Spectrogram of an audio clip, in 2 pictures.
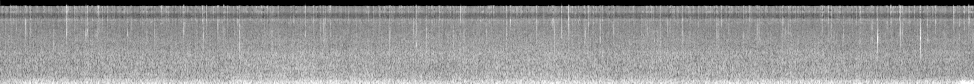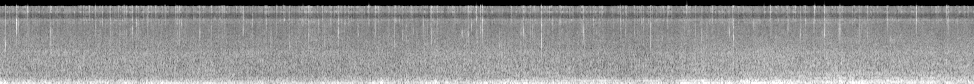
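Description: Steady rain falling on stone paving and plants, with many sharp drop ticks. A low rumble swells about halfway through and again toward the end.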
